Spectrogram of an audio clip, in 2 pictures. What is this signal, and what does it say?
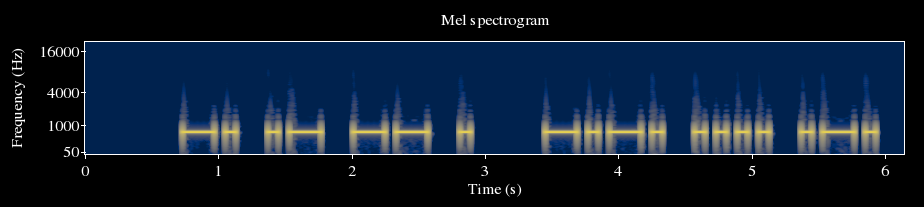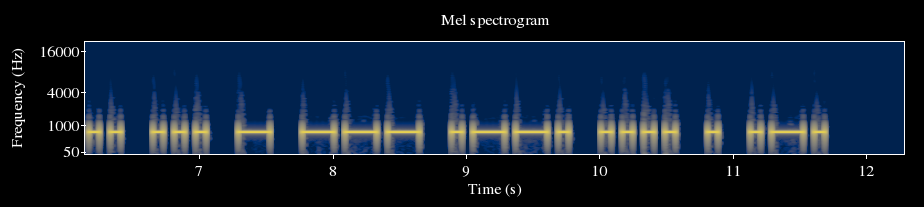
Morse code, heard as a keyed tone, about 15 wpm, 700 Hz. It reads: NAME CHRISTOPHER
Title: Practice QSO - Exchange 1 - Beginning - 15wpm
